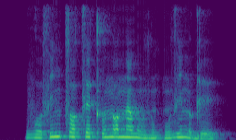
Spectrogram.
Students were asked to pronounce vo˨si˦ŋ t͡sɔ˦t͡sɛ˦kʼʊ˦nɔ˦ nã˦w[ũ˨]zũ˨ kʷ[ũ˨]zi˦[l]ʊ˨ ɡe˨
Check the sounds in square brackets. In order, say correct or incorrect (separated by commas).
correct, incorrect, incorrect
